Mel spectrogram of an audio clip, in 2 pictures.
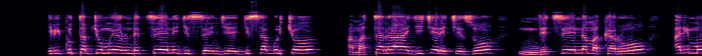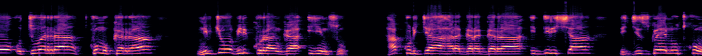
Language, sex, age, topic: Kinyarwanda, male, 25-35, finance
